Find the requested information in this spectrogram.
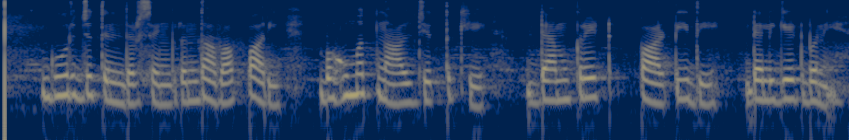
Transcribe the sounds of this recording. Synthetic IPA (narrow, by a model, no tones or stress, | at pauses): ɡʊɾd͡ʒət̪ɪnd̪əɾsɛ̃ŋɡɾənd̪aːʋapaːɾiː | bəɦumət̪naːld͡ʒɪt̪kʰeɖɛːmokɾeːʈ | paːɾʈiːd̪eː | ɖɛːlɪɡeːʈbənḛː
